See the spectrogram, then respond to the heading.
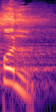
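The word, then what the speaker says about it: قل: শব্দের অর্থ হচ্ছে বলুন কিন্তু আপনি যদি কফ এর মাখরাজটা ভুল করেন এবং কফ না বলে আপনি ছোট কাফ পড়েন এবং কুল না পড়ে আপনি কুল পড়েন বলেন যে কুলহু আল্লাহু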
